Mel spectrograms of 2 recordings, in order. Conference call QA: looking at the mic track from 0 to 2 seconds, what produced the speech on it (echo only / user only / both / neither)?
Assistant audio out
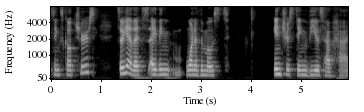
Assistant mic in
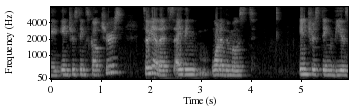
echo only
